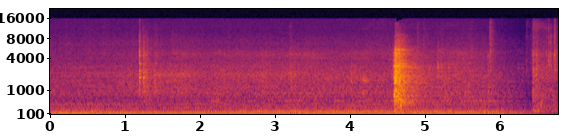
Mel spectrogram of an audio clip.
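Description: Machinery engine running with a steady low hum, with a sharp knock about a second in and a louder metallic bang just under five seconds in; the engine sound stops near the end.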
